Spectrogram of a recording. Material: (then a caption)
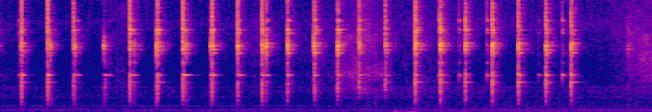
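Ceramic. Long nails tap and scratch a hand-sized, hollow, glazed ceramic mug with a black-and-white skeleton design and a handle, which is empty and turned over to show its base. Twenty-three quick, bright, clinking taps come at an uneven pace over a faint steady hum. Each tap has a short high ring, and a soft low thump sounds partway through.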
